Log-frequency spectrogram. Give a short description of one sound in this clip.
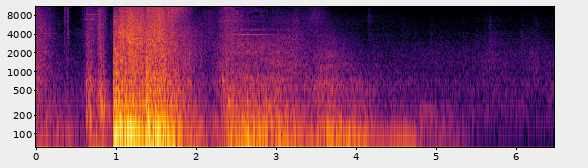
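Creatures in a card game attack with a loud whooshing crash that slowly fades.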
